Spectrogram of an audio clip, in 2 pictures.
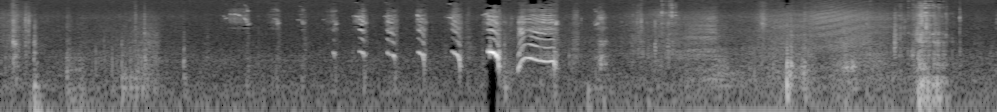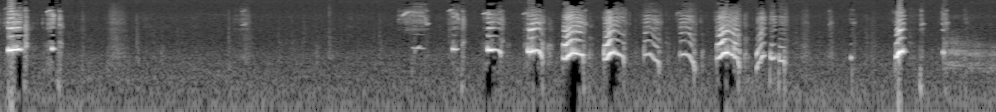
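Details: Max, a Newfoundland–Labrador mix puppy in his first week home, howls in a car, upset at being separated from his people: high, wavering whimpers rising into short, quavering howls in bursts.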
